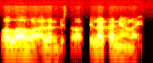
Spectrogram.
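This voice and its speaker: A man's voice: lowish voice, quick pace, creaky, husky. A man, an ustaz, giving a homely Islamic parenting talk to fathers, with teasing asides and many fillers. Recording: lo-fi phone-like recording.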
